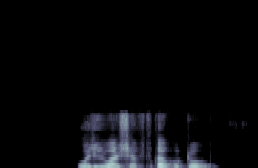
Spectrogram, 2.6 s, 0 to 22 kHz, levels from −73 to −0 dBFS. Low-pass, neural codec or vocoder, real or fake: 7.2 kHz; codec, 16 kHz, 1 kbps, FunCodec, trained on Chinese and English, 50 frames a second; fake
